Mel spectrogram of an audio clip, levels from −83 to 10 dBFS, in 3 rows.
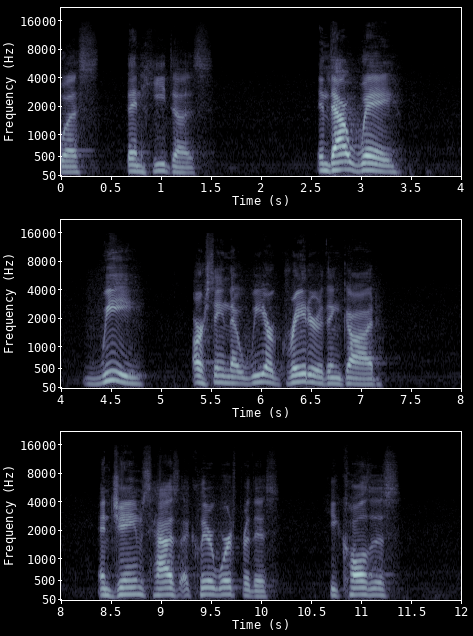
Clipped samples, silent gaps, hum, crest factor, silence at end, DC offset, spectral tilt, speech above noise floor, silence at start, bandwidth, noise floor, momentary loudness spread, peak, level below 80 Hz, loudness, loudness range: under 0.1%; none; none; 24 dB; 0.65 s; under 0.1%; -5.5 dB/octave; 42 dB; 0 s; 15.5 kHz; -66 dBFS; 17 LU; -2 dBFS; -70 dBFS; -24 LUFS; 3 LU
